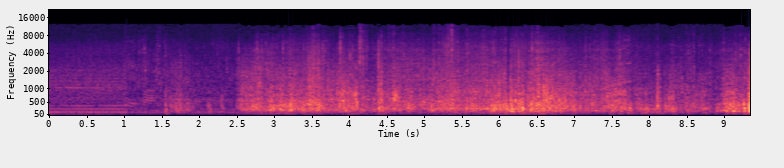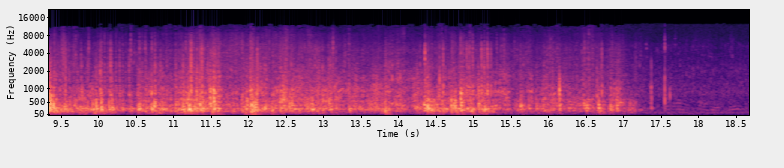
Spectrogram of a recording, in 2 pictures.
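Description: Canoe hull scraping over gravel and stones as it is dragged by the bow into the creek, with footsteps crunching on the rocks. The rough, irregular scraping starts a couple of seconds in and stops just before the end, once the canoe floats.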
